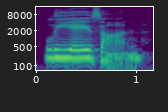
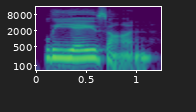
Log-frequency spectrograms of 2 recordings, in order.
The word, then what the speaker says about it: liaison: Liaison. Correct pronunciation. Liaison. Three syllables with the stress on the second.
